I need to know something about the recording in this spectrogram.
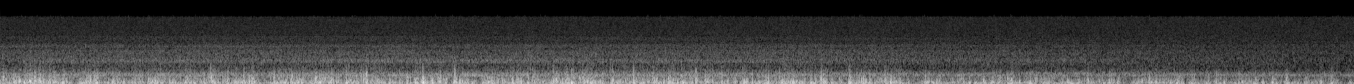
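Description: Wind buffets a microphone loudly and steadily.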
